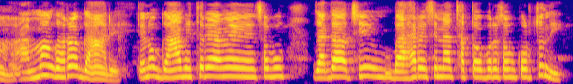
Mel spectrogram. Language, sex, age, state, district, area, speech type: Odia, female, 60+, Odisha, Jagatsinghpur, rural, spontaneous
